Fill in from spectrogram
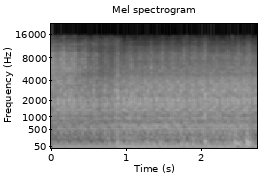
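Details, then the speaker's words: Mini Cooper D diesel, bought cheap as a non-runner, started on a jump pack: rough, loud idle with heavy uneven clatter and a deep knock at engine speed, more audible when revved; internal damage suspected, not confirmed. "so as you can hear it's not quite white a little bit noisy"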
